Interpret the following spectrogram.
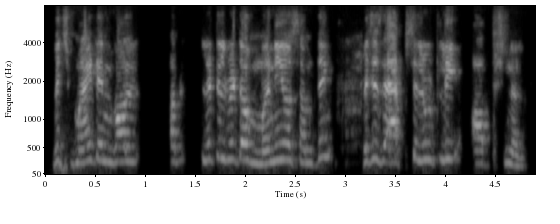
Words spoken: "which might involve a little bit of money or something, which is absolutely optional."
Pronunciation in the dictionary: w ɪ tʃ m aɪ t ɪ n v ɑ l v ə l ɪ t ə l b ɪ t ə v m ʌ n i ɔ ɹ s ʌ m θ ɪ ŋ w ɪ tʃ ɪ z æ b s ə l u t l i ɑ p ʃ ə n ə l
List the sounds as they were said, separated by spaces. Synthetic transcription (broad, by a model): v ɪ tʃ m aɪ t ɪ n v ɑ l v ə l ɪ t ə l b ɪ t ə v m ʌ n i ɔ ɹ s ʌ m t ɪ ŋ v ɪ tʃ ɪ z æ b s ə l u t l i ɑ p ʃ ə n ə l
